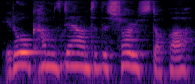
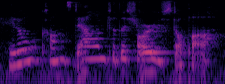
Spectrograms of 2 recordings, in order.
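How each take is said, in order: First: It is said in the speaker's natural accent. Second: It is said in a put-on British accent.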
